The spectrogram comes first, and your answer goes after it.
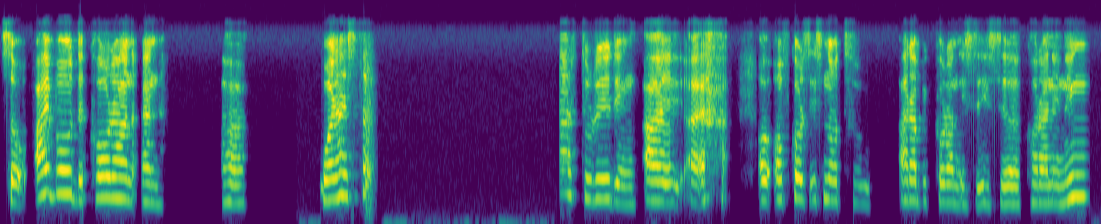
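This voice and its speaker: Guest: woman, Polish accent, Polish native speaker, hesitant storyteller who laughs softly, lo-fi dry call audio. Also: on the high side, measured pace, long pauses, dry recording. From Poland. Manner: hesitant, many fillers, nonnative grammar, frequent soft laughs. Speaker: interview guest. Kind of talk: personal story in casual conversation. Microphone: online call. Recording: dull, lo-fi internet call audio.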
